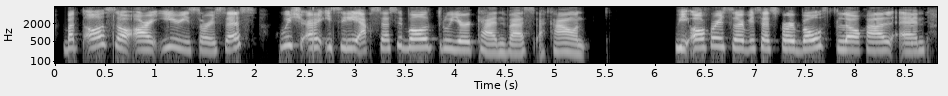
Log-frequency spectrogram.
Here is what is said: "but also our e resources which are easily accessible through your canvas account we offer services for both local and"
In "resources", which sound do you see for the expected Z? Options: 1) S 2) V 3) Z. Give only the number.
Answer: 1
